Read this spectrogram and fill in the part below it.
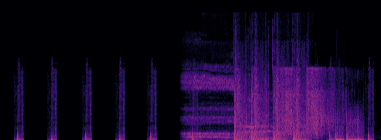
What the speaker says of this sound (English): I just love the explosion effect so much.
